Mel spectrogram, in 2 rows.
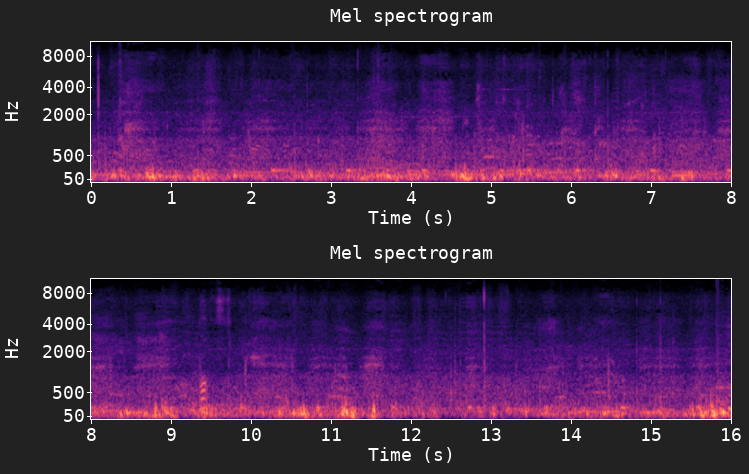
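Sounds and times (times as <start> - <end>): faint voices: 0.0 - 16.0
footsteps on brick paving: 0.0 - 16.0
wind buffeting microphone: 0.0 - 16.0.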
